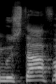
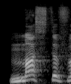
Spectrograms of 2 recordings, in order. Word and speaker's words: Mustafa: but that's on me we had Mustafa or I guess it's a Mustafa I've been saying it wrong it is Mustafa Ali and man sorigans Angel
